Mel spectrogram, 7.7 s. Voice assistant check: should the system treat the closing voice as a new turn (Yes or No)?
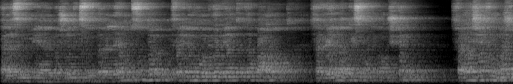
No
